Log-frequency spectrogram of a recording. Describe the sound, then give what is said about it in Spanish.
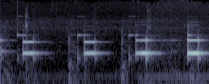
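Touch-tone keypad dialing a phone number that starts with Poland's country prefix: four short, evenly spaced beeping tone pairs, moderately loud, with brief quiet gaps between them and no talking. “Vamos a marcar el número. Vamos a ver. Ahí está. Marcamos el prefijo de Polonia.”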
